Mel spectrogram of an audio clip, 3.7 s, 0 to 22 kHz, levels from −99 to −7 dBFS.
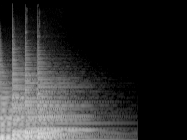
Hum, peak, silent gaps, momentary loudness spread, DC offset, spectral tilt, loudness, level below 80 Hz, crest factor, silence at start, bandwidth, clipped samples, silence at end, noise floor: none; -10 dBFS; none; 17 LU; under 0.1%; -7.5 dB/octave; -27 LUFS; -38 dBFS; 20 dB; 0 s; 13 kHz; under 0.1%; 1.8 s; -64 dBFS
